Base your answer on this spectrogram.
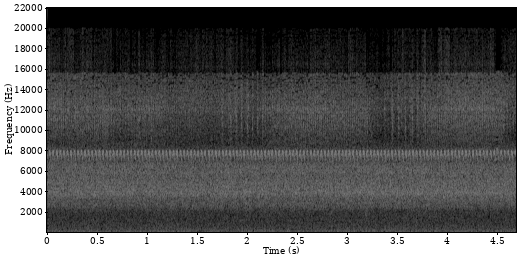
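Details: Country pond insects keep up a continuous shrill drone, a sustained high whine layered with rapid pulsing trills that swell briefly near the middle and again near the end, with no other clear sounds.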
